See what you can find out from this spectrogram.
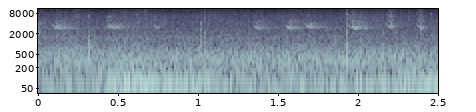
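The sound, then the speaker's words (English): A wild female bird gives a series of short, high-pitched calls, some in quick pairs, repeating over a steady low rumble of background noise, with no voices. “This wild female starting to call.”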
